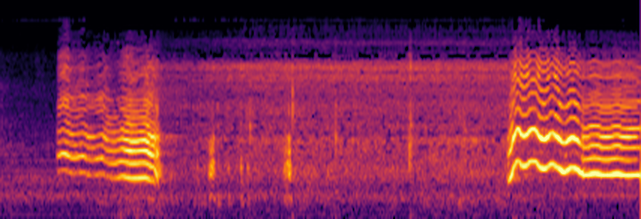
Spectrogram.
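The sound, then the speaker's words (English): A jackal howls in two loud, wavering, high-pitched wails with a quivering tremolo, separated by about three seconds of faint rustling and scattered small noises. No one speaks. “Now I found some sound of a howling jackal.”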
